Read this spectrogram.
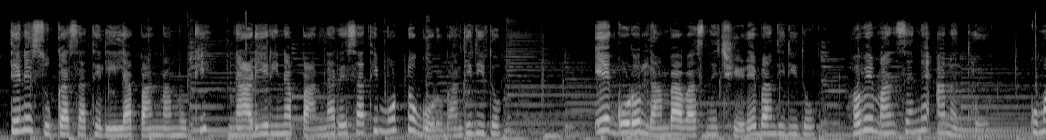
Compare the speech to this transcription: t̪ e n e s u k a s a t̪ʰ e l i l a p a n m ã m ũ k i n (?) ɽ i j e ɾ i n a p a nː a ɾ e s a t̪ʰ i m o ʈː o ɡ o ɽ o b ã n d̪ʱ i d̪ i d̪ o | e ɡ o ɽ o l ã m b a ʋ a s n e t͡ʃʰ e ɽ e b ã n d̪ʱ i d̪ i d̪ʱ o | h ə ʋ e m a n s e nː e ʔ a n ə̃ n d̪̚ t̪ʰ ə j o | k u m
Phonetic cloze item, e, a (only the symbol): a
